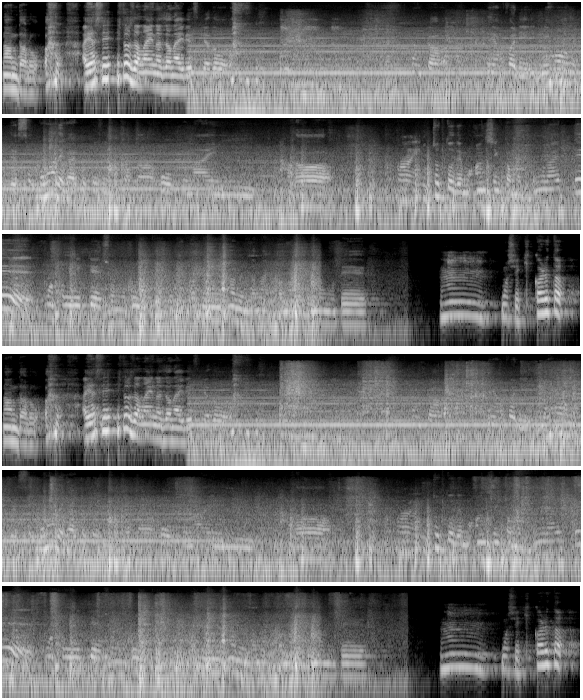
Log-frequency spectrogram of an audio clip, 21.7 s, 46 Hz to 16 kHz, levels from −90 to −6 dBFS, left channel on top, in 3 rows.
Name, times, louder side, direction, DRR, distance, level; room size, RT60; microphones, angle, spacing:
voice 1, 0.0-3.3 4.5-5.6 6.0-10.5 10.8-11.4 12.5-19.0 20.7-21.5, left 3 dB, 40° left, 9 dB, 0.9 m, -28 dB
sound 1, 2.3-18.5, left 1 dB, 10° left, 0.9 m, -28 dB
sound 2, 3.3-19.5, right 5 dB, 35° right, 0.9 m, -40 dB
voice 2, 3.4-4.3 12.2-12.5 19.9-20.6, left 1 dB, 85° left, 7 dB, 1.9 m, -34 dB
27.0 x 22.0 x 7.4 m, 0.82 s
head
